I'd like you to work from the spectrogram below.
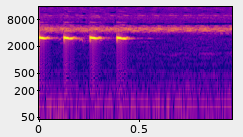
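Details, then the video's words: Grey-breasted crake (Laterallus exilis) gives three quick, high, clear metallic notes in a fast series, over a steady high insect hum. "CANTO DA SANÃ DO CAPIM"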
